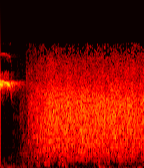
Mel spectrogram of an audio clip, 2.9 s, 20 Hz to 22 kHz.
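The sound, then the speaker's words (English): A single short, shrill whistle blast on a panel game show, blown to end a round while Clement Freud was speaking, rings out clearly, then quickly gives way to a steady wash of audience applause that carries on to the end. “Clement Freud was then speaking as a whistle went, gained that extra point, and he's now just 1 point behind our leader, Jenny Eclair.”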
